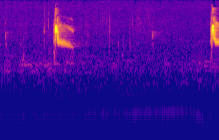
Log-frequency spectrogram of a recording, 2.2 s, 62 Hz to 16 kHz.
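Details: Bearded reedling recorded at Liepāja, Latvia, in July 2023; two sharp, metallic call notes that drop quickly in pitch, spaced about one and a half seconds apart, with near silence between them.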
